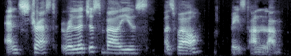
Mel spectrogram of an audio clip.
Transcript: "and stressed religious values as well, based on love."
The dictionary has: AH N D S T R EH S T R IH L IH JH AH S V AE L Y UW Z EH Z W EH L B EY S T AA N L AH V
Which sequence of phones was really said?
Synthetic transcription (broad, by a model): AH N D S T R EH S T R IH L IH JH AH S V AE L Y UW Z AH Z W EH L B EY S T N L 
